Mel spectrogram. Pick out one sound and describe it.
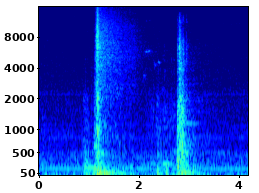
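A heavy metal lid whooshes open.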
